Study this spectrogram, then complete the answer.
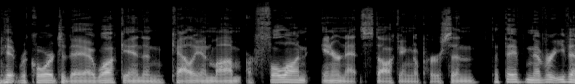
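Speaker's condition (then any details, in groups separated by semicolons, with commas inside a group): No condition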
